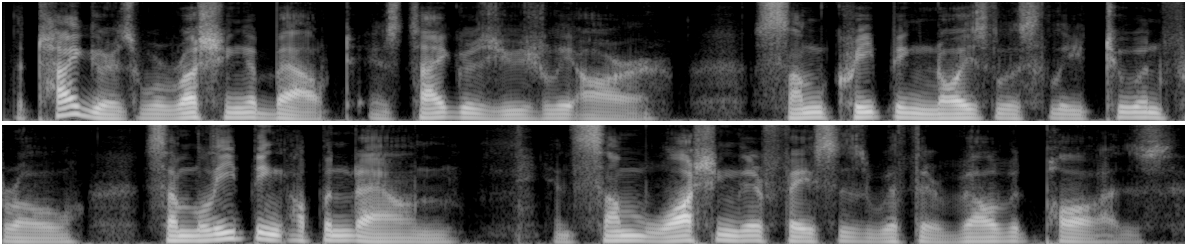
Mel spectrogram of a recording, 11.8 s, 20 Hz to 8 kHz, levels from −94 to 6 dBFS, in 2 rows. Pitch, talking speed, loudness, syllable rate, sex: 105 Hz, 145 wpm, -21 LUFS, 4.3 syllables/s, male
